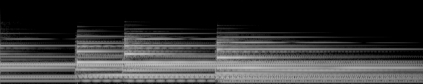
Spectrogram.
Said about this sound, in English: Thank you for auditioning the Chime Master Carillon. The Chime Master Carillon features state-of-the-art digital recordings of actual bells.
